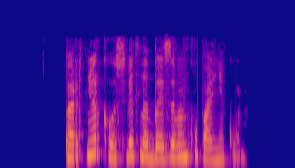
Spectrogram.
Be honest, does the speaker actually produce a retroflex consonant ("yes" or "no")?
no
